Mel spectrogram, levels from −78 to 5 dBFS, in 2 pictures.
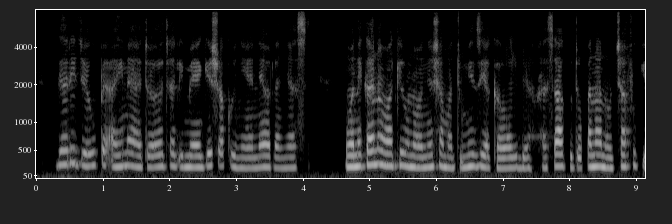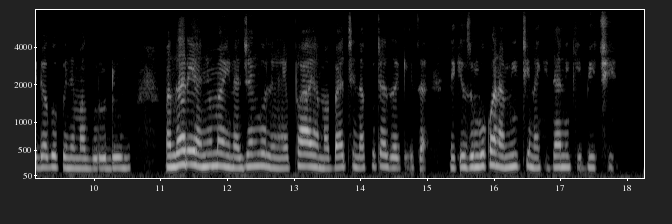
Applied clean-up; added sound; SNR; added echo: neural diffusion model UNIVERSE++.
